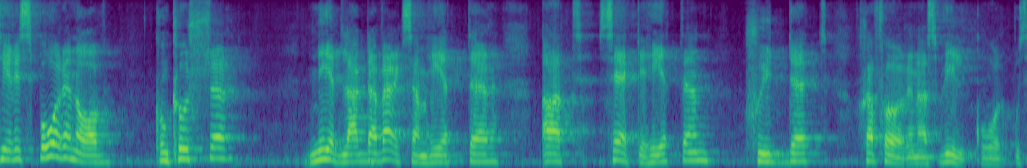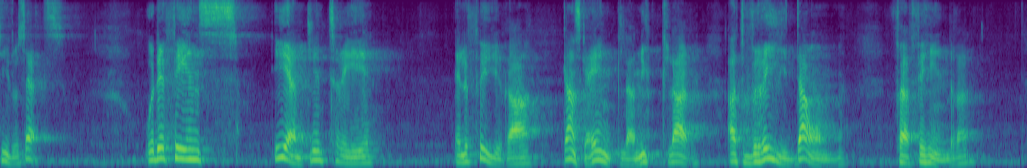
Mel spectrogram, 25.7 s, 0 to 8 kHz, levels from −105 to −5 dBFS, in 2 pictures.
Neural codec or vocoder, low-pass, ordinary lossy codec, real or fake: codec, 16 kHz, 8 kbps, FreqCodec, smaller model; none; none; fake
